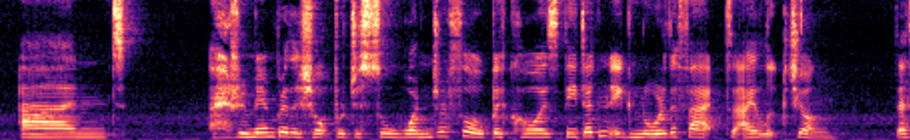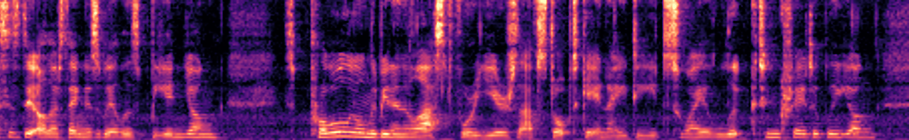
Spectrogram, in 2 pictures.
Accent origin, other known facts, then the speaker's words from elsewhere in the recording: Scotland, United Kingdom; I am the Scottish stylist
